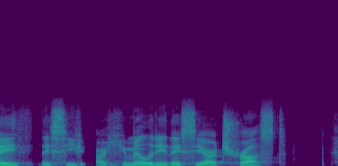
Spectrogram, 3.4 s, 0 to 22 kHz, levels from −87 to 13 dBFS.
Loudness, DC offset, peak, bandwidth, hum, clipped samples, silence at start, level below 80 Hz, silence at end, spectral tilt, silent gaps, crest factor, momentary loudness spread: -32 LUFS; under 0.1%; -14 dBFS; 9 kHz; none; under 0.1%; 0 s; -70 dBFS; 0 s; -4.5 dB/octave; none; 20 dB; 9 LU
